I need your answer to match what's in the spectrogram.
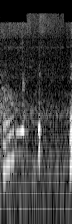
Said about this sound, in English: There's a chicken.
